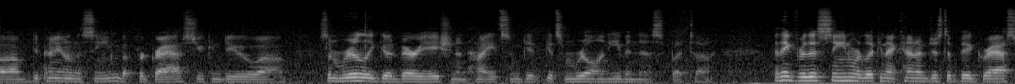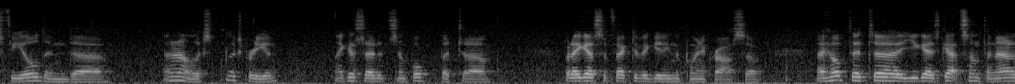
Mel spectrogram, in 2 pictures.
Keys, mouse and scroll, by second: 8.4-9.5 scroll up 1.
